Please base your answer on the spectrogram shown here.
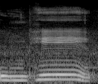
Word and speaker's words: กรุงเทพฯ: เจ็บ นะ คะ เขา ว่า กรุงเทพ อ่าน ว่า กรุงเทพฯ กรุงเทพ ก็ เป็น วง หลวง ของ ประเทศ ไทย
